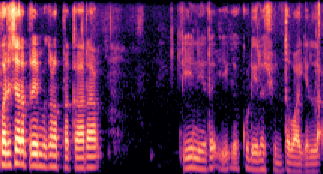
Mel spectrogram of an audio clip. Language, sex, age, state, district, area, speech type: Kannada, male, 45-60, Karnataka, Koppal, rural, spontaneous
